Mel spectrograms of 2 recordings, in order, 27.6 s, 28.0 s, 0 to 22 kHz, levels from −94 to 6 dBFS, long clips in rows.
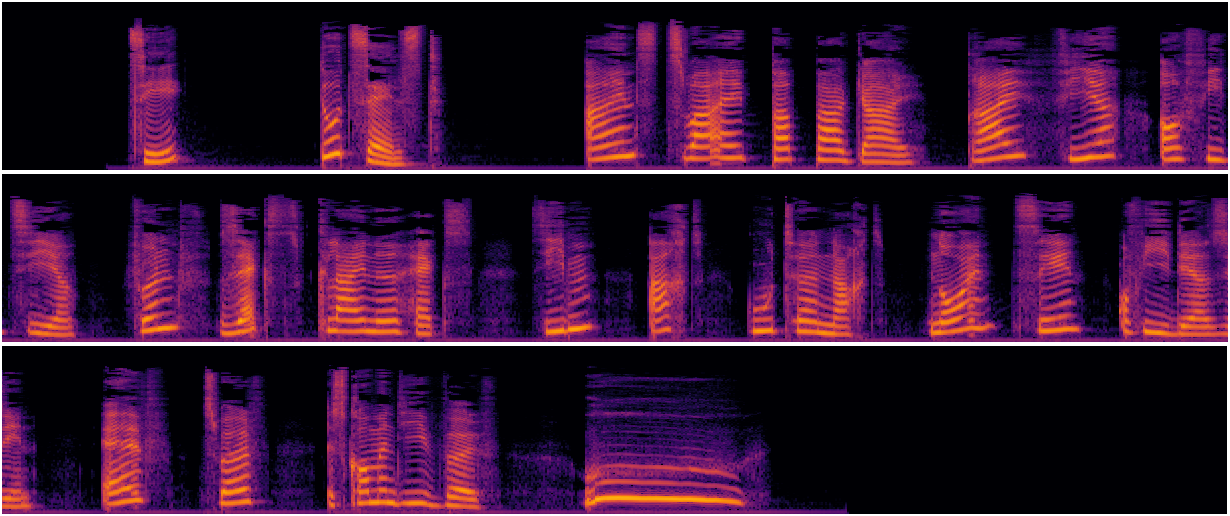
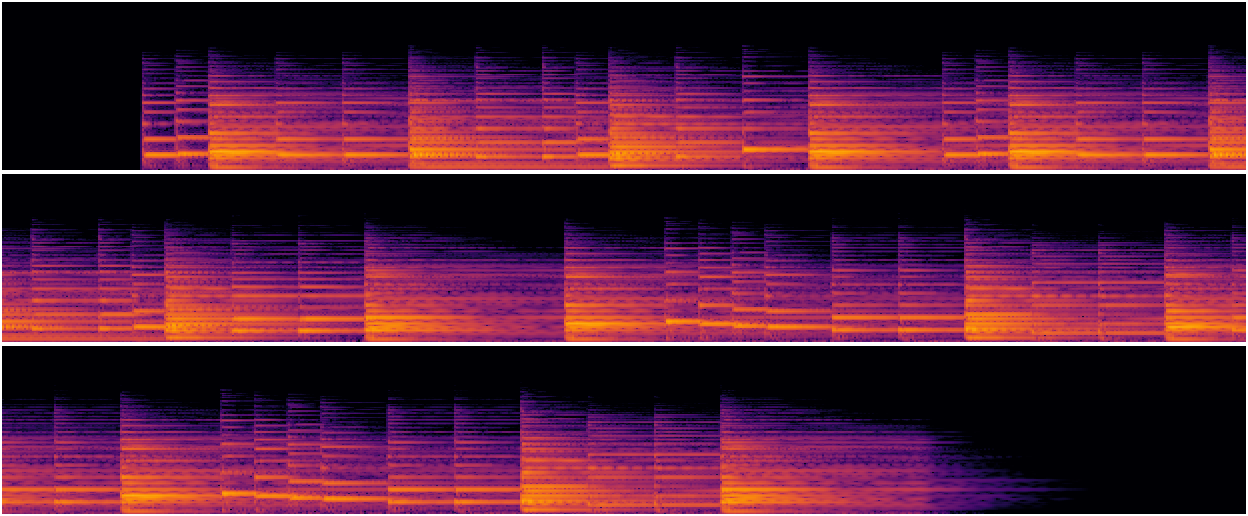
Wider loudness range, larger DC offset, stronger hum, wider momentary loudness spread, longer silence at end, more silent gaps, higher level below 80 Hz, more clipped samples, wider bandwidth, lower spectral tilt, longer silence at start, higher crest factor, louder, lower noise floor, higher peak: about the same, 5 LU vs 3 LU; neither; neither; about the same, 15 LU vs 13 LU; first, 3.65 s vs 2.4 s; neither; second, -60 dBFS vs -42 dBFS; neither; first, 13 kHz vs 5.8 kHz; second, -4.5 dB/octave vs -9.5 dB/octave; about the same, 0.95 s vs 1.05 s; about the same, 18 dB vs 18 dB; about the same, -21 LUFS vs -20 LUFS; second, -71 dBFS vs under -90 dBFS; about the same, -4 dBFS vs -4 dBFS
